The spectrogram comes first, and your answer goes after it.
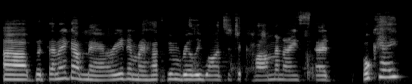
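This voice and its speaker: A woman in her thirties from New York with an American accent speaks in a fairly high voice. She is an interview guest who chats casually and explains things in careful detail. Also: a little fast, a bit bright. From New York, United States. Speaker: guest, cookbook author.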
